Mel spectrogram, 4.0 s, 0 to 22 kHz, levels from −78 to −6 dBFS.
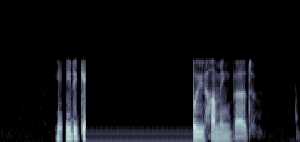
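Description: Packet loss with pitch repetition occurs at 0.78 s to 0.88 s, where about 100 ms of speech goes missing, which fits five 20 ms packets. The receiver bridges it by repeating the last pitch period, so the sound briefly holds a buzzy, sustained tone before resuming.

An audio dropout to a faint residue follows from 1.13 s to 2.58 s, lasting about 1.45 s. The speech cuts off abruptly and the gap holds only mains hum, roughly 35 dB below the speech. This is likely a broken input connection while the path after it stayed live. The narrow telephone band of the G.711 coding stays audible throughout.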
